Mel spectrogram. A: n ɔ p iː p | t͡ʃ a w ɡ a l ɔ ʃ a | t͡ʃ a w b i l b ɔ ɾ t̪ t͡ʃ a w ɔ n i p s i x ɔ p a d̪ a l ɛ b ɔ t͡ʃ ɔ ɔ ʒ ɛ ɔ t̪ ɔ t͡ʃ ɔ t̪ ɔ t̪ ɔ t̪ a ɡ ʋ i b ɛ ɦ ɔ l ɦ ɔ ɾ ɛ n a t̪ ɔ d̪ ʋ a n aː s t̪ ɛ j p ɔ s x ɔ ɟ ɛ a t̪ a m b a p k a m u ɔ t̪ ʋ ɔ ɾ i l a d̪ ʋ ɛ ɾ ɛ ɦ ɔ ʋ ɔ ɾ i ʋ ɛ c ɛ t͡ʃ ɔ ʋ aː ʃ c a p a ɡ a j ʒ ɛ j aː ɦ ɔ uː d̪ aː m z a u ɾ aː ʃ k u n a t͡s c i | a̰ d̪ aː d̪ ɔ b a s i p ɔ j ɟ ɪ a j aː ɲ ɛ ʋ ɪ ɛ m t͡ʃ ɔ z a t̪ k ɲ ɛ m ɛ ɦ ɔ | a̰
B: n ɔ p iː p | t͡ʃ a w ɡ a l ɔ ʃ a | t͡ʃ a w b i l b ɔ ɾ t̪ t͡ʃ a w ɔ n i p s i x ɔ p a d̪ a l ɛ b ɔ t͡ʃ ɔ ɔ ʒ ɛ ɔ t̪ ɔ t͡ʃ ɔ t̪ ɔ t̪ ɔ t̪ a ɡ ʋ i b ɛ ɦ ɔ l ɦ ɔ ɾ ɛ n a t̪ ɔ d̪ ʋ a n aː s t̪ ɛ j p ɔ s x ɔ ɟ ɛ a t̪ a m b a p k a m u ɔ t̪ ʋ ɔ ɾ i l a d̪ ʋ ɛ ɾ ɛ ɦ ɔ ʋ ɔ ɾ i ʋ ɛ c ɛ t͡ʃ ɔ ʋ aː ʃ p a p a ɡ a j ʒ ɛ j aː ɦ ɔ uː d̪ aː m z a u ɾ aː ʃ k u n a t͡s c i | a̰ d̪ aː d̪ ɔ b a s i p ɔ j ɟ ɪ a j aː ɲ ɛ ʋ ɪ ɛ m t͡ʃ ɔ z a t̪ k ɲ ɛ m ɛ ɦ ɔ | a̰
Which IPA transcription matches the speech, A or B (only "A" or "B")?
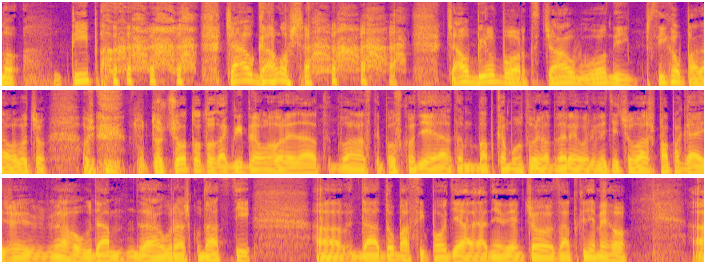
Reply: B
